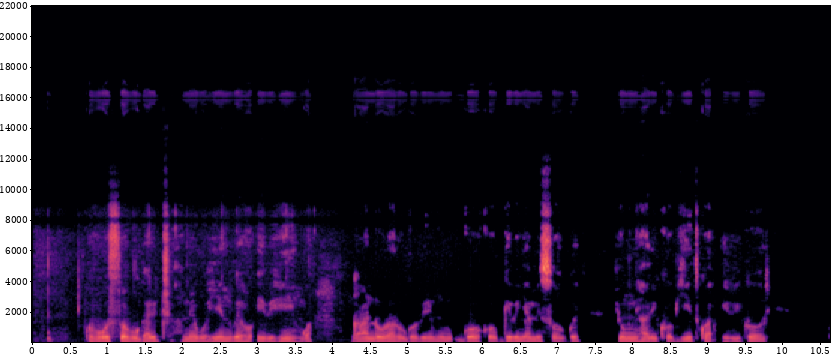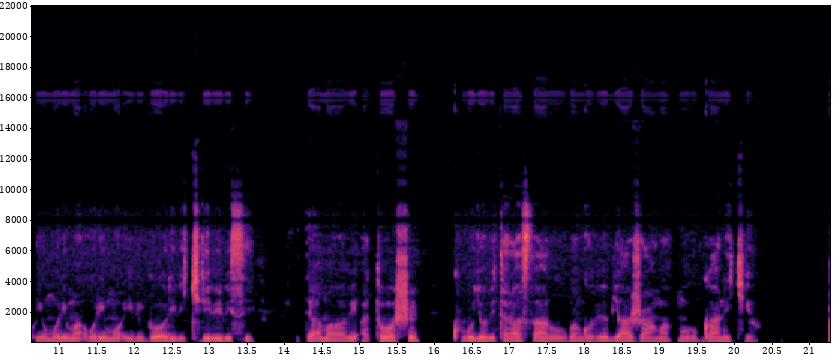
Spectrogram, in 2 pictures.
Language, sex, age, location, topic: Kinyarwanda, male, 18-24, Musanze, agriculture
